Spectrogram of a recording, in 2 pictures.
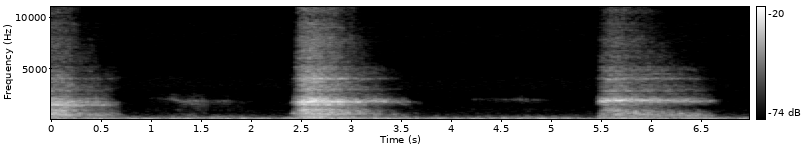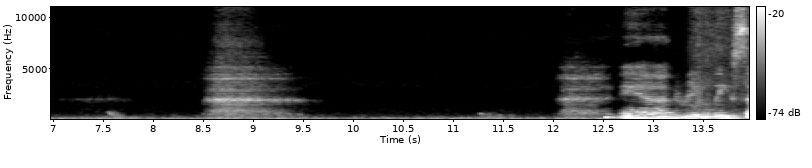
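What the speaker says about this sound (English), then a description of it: "5 deep breaths right here." Slow, deep breathing while holding a seated right glute stretch in a workout session: three long airy inhale-exhale swells spaced a few seconds apart, close and fairly quiet, with a brief rustle near the end.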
